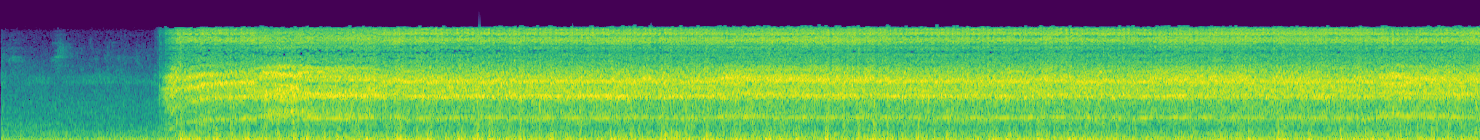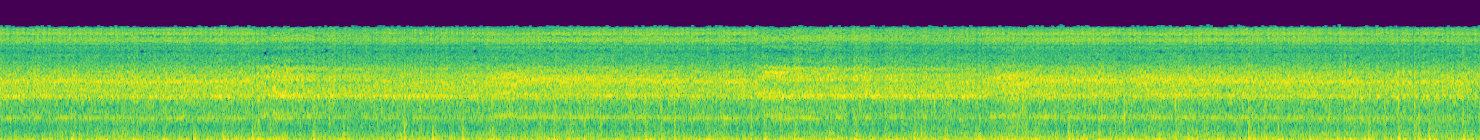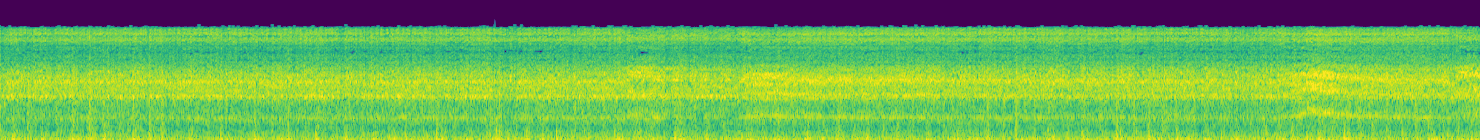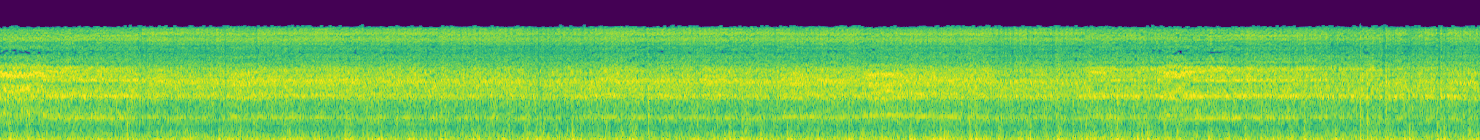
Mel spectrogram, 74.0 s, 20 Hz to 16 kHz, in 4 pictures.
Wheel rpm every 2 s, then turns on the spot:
10, 130, 160, 160, 160, 160, 160, 160, 160, 160, 160, 170, 160, 160, 160, 160, 170, 160, 160, 160, 160, 160, 160, 160, 160, 160, 170, 160, 160, 160, 160, 160, 160, 160, 160, 160, 160.
none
